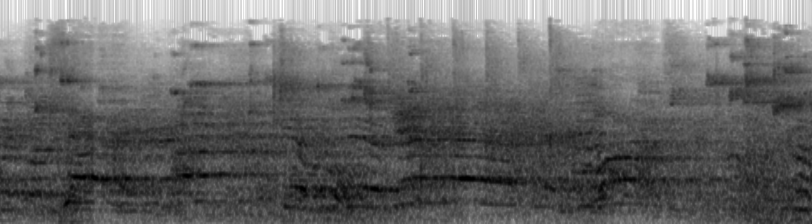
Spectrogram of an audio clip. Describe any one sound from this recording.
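A basketball bounces on a hard wooden court.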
